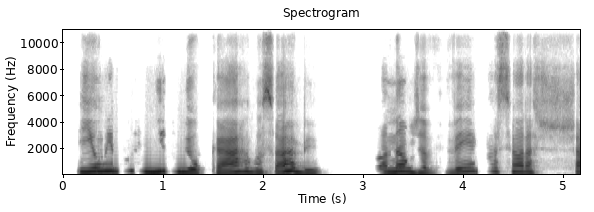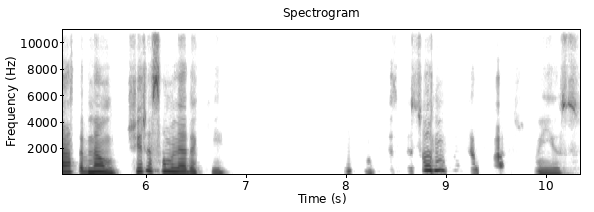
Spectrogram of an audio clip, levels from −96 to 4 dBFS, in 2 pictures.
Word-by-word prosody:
Iam 250 +3 +5
me 280 0 +6
banir 260 -3 +3
do 240 - 0
meu 220 -3 +4
cargo 215 +3 +1
sabe? 210 -2 +2 0.5
Falar: 215 +1 -5
"Não 245 +2 +4
já 180 -2 -5
vem 230 +8 -2
aquela 260 -1 -10
senhora 240 -3 -2
chata, 230 +5 -8
não, 220 -5 0
tira 260 +3 -8
essa 290 -1 -11
mulher 245 -3 -2
daqui". 200 -4 -14 1.7
As 195 - -41
pessoas 320 +8 -7
não 345 - -5
estao 355 +3 -36
preocupadas - - -22 0.2
com - - -15
isso. 155 0 -17
235 Hz, 150 wpm, -19 LUFS, 210-260 Hz, 1.7 s, me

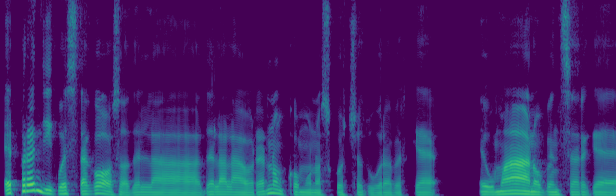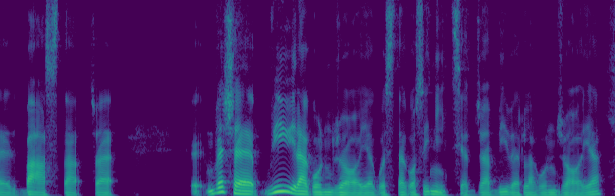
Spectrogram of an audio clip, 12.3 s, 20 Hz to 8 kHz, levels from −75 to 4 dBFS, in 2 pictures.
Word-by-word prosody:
e - - +4
prendi 240 - +5
questa 130 -2 +1
cosa 120 -10 +2
della 95 -2 -1
della 105 +1 0
laurea, 95 +1 0
non 155 -5 0
come 95 -2 -3
una 90 0 -1
scocciatura, 90 0 -6
perché, 95 -1 -5 0.3
è 110 - -3
umano 115 0 +6
pensare 100 0 -2
che 90 -3 -3
basta, 90 -3 -2
cioè 90 -1 -3 0.9
invece 145 - +3
vivila 155 - +3
con 100 -1 -1
gioia 85 -1 -1
questa 90 +2 -5
cosa, 90 +4 -5
inizia 85 -7 -4
già 90 +3 -5
a - - -2
viverla 90 -2 -4
con 90 +1 -5
gioia 85 +6 -3
95 Hz, 145 wpm, -24 LUFS, 90-110 Hz, 0.9 s, umano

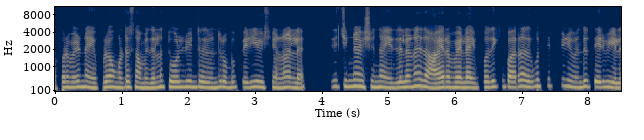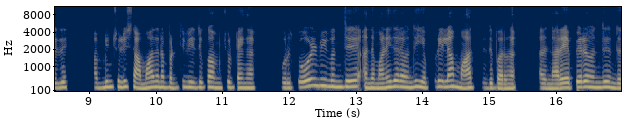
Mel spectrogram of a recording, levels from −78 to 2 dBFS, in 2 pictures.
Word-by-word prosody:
அப்புறமேட்டு 205 +6 -1
நான் 200 -3 +2
எப்படியோ 205 +4 -1
அவுங்கள்ட்ட 205 +1 0
சம 190 -2 +1
இதெல்லாம் 210 +5 0
தோல்வின்றது 210 -1 +1
வந்து 195 +3 0
ரொம்ப 200 0 -3 0.5
விஷயம்லா 195 0 -2
இல்ல. 185 -1 +1 0.5
இது 235 0 -7
சின்ன 230 +1 +1
விஷயம் 215 0 0
தான் 205 - 0
இதில்லனா 215 +5 +1
இது 225 - +3
1000 200 +2 +2
வேல. 200 0 +2
இப்போதைக்கு 210 +4 -3
பாரு, 205 +3 +1
அதுக்கப்புற 230 +2 -1
திருப்பியும் 245 -4 -5
வந்து 215 +4 0
தேர்வு 215 +1 +1
எழுது 185 +2 +1 0.5
அப்டின்னு 215 +4 -1
சொல்லி 215 +1 +1
சமாதானப்படுத்தி 195 +2 0
வீட்டுக்கும் 200 +1 0
அனுப்ச்சுவிட்டேங்க. 185 -1 -1 0.5
ஒரு 185 0 -1
தோல்வி 260 +5 +2
வந்து 220 +1 +3 0.2
அந்த 180 0 +2
மனிதர 215 +5 +3
வந்து, 200 +3 +1
எப்படிலாம் 225 +2 0
மாத்துது 180 0 -2
பாருங்க! 165 0 +2 0.4
அது 175 - -2
நெறைய 175 +3 +4
பேர 210 +1 +4 0.2
வந்து 200 +1 +1
இந்த 175 -1 +1
205 Hz, 160 wpm, -22 LUFS, 190-220 Hz, 0.5 s, நெறைய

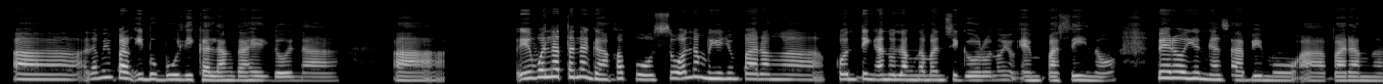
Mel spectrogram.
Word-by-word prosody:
ah, 230 -2 +1
alam 265 0 -4
mo - - 0
yung 325 - -14
parang 285 -6 +6
i-bu-bully 225 -2 0
ka 205 - +2
lang 195 +1 +1
dahil 190 0 -1
do'n 180 0 -1
na, 180 0 -4 0.8
ah 90 -1 0 0.8
eh, 280 +3 +4
wala 340 +3 +5
talaga 330 -9 +3
kapos. 225 -5 -2
So, 285 -1 +1
alam 335 +1 0
mo 285 - +2
yon 265 -1 +2
yung - - -17
parang, 240 -2 +1
ah, 220 -1 -3 0.2
konting 240 -1 +1
ano 225 0 +2
lang 215 -1 +1
naman 205 0 -1
siguro 195 -1 -2
'no 205 +1 -9
yung - - -10
empathy 185 +1 -1
'no. 180 +2 -7 0.4
Pero 300 -1 +5
yon 270 -2 +2
nga 220 0 +1
sabi 200 -1 -2
mo, 180 -1 -5
ah, 180 0 -2
parang 185 -1 0
220 Hz, 170 wpm, -22 LUFS, 190-250 Hz, 0.8 s, parang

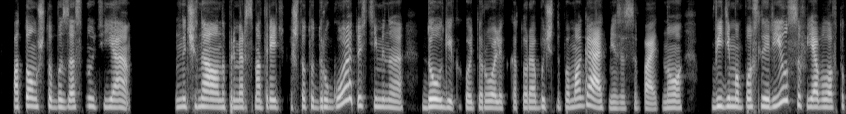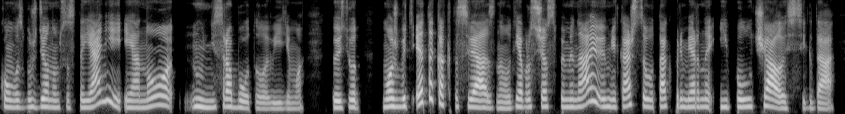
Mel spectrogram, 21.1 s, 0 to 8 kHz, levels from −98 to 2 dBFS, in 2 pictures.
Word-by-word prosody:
потом, 205 +3 +3
чтобы 200 -2 -2
заснуть, 185 +2 -2
я 185 -2 +2 0.6
начинала, 200 0 +4
например, 185 -1 -2
смотреть 190 0 0
что-то 205 +2 -3
другое. 195 - +2
То - - -2
есть 220 -1 -6
именно 190 -5 -2 0.2
долгий 190 -1 +5
какой-то 170 0 -5
ролик, 170 -2 -1
который 175 +1 -4
обычно 180 +1 -5
помогает 200 0 +4
мне 160 -1 -6
засыпать. 155 -1 -2
Но, 170 +1 0 0.4
видимо, 205 0 +2
после 200 +1 +2
рилсов 255 - +1
я 195 0 +4
была 190 0 +1
в 185 - -11
таком 200 -4 -3
возбужденном 185 0 -2
состоянии, 195 - 0
и 180 +1 -3
оно, 210 +7 0
ну, 205 +2 -2
не 180 -1 -2
сработало, 180 -7 -2
видимо. 150 0 -7 0.3
То 180 - -1
есть 175 +1 -1
вот, 190 -2 0 0.3
может 200 +1 +3
быть, 210 +1 -2
это 315 +10 +4
как-то 255 - -2
связано. 180 -5 +2
Вот 160 +1 -6
я 200 - +3
просто 195 +2 -2
сейчас 205 0 +1
вспоминаю, 200 - +1
и - - 0
мне 195 -1 -2
кажется, 215 +1 0
вот 195 - -4
так 205 0 0
примерно 200 -1 -1
и 195 0 -4
получалось 195 -3 +2
всегда. 160 -2 -2
195 Hz, 165 wpm, -22 LUFS, 175-205 Hz, 0.6 s, долгий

